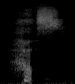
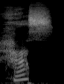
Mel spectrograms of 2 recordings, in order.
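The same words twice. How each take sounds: First: The word has a weak schwa vowel. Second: The word has a full, clear vowel. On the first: "they would say has" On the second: "Instead of has"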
